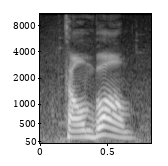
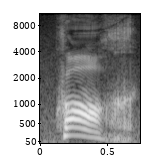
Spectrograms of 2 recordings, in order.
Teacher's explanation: O que acontece é que no português padrão as vogais são altas, como por exemplo o A, enquanto que no michelense, brutos como a gente é, as vogais vêm cá de trás, quase daquele sítio onde a gente enfia o dedo quando bebe muito e quer forçar o vómito, que é o véu palatino.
